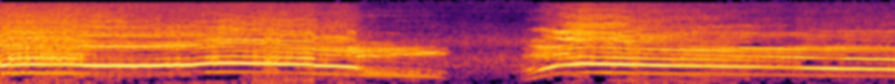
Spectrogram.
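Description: Radio football commentator's long drawn-out cry of 'gol', sung out on one held vowel. A quick breath comes about two seconds in, then a second long held cry whose pitch slowly sinks.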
